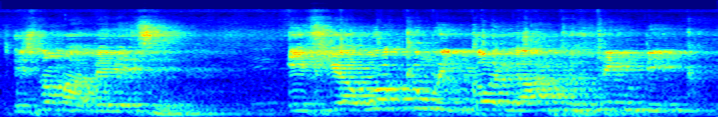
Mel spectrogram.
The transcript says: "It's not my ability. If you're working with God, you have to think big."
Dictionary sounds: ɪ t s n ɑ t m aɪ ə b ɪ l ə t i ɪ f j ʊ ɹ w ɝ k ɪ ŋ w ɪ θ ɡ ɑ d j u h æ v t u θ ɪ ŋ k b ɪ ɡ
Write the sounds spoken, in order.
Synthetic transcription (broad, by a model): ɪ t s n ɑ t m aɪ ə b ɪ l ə t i ɪ f j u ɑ w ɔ k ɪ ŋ w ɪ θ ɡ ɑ j u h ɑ f t u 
